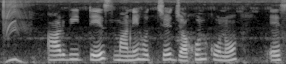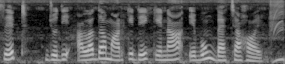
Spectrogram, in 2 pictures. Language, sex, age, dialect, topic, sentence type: Bengali, female, 25-30, Northern/Varendri, banking, statement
